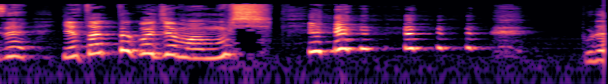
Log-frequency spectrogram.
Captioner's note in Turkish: gülme sesi̇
